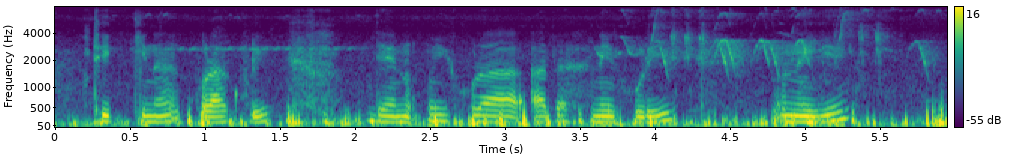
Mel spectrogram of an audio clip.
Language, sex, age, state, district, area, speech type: Santali, male, 18-30, West Bengal, Birbhum, rural, spontaneous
